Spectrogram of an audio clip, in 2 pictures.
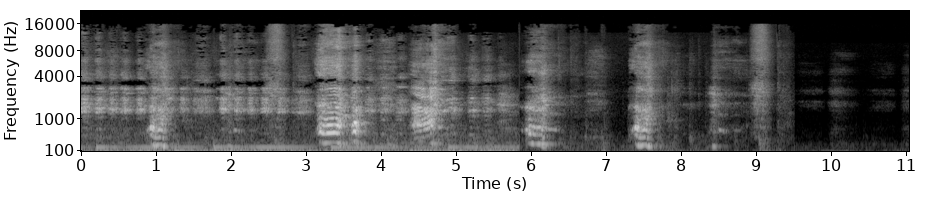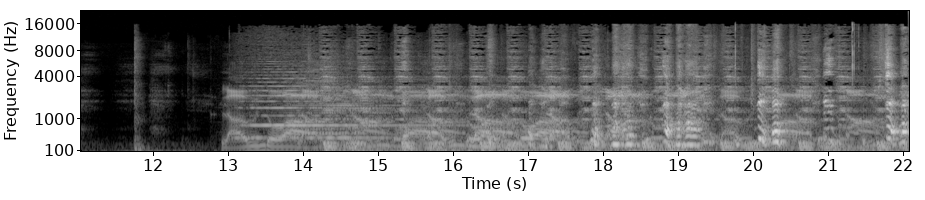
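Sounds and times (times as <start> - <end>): person gasping and laughing: 0.0 - 9.3, 14.2 - 22.0.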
